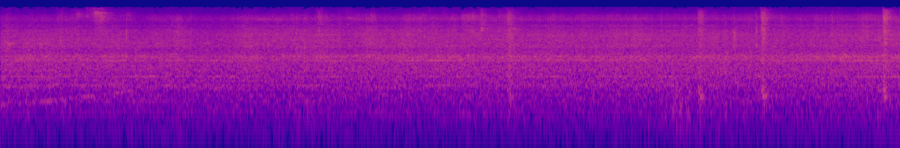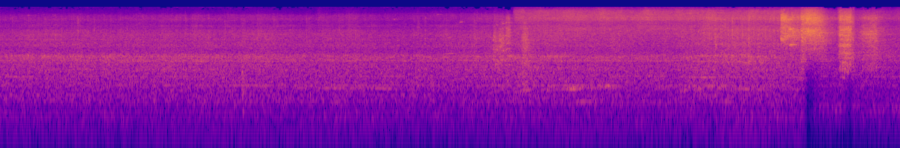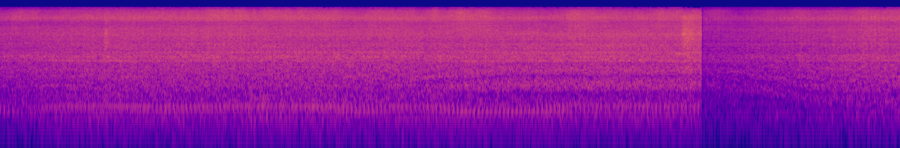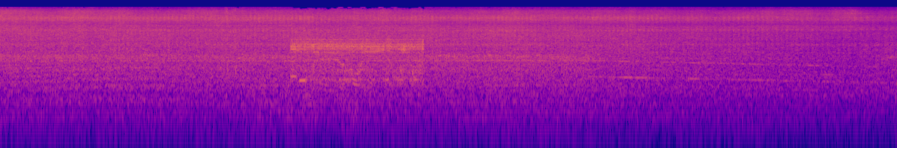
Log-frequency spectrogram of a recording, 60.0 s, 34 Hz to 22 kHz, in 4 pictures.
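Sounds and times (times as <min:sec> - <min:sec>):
diesel locomotives idling: 0:00.1 - 0:59.9
brief hissing bursts: 0:28.0 - 0:29.8.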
